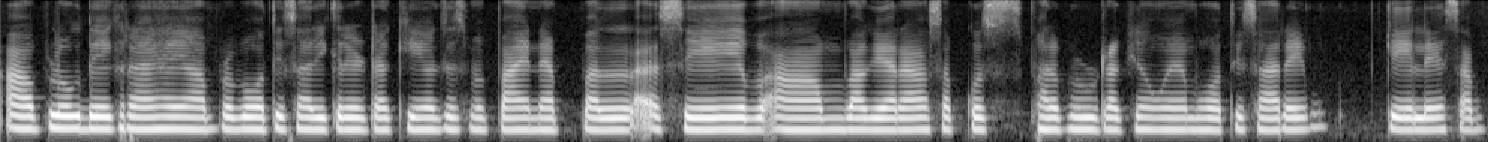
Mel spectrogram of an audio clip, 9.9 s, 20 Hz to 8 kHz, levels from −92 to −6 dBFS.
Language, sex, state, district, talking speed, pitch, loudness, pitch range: Hindi, female, Madhya Pradesh, Bhopal, 175 wpm, 210 Hz, -14 LUFS, 205-215 Hz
